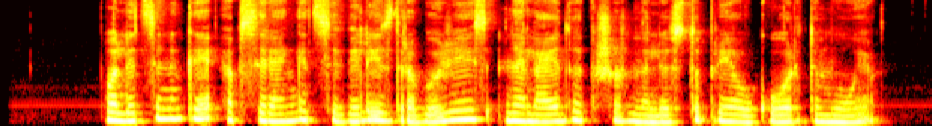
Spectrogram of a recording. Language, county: Lithuanian, Klaipėda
